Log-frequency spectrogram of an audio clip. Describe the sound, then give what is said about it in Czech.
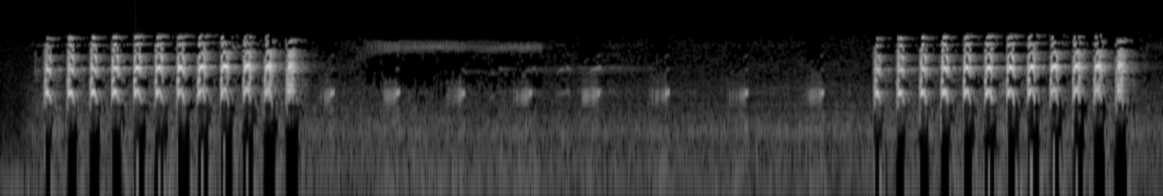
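Territorial calls of two white-tailed eagles: a male gives a loud, rapid series of harsh yelping notes, a second bird answers from a distance with a fainter, slower series, then the male gives another loud series. No one speaks. “Slyšeli jsme hlas dvou orlů mořských. Jednalo se o teritoriální křik samce, na který reagoval v dálce druhý jedinec.”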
